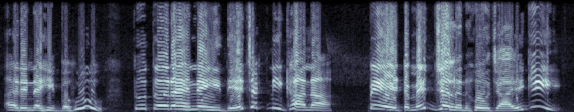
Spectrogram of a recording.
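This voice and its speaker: A woman puts on a stern cartoon mother-in-law who scolds with sarcasm. The delivery is emphatic and very animated in pitch. The sound is dry and close. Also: takes it slowly, no room sound, full character voice. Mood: sarcastic. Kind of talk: animated Hindi family story dramatization.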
